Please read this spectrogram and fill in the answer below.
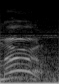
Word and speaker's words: Merle: I'm Merle, spelled like Hurl.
